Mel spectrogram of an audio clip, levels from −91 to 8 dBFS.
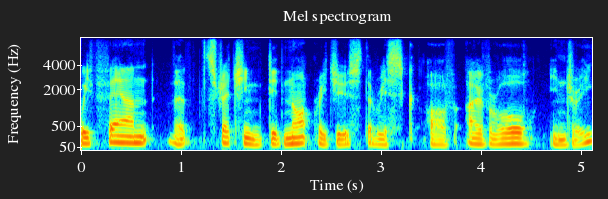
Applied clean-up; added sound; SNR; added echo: none; none; none; none.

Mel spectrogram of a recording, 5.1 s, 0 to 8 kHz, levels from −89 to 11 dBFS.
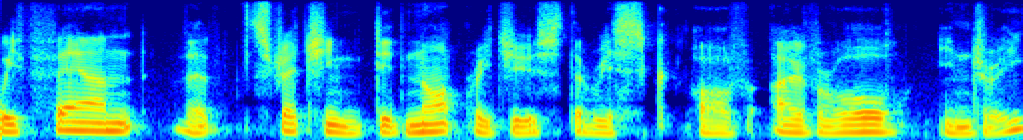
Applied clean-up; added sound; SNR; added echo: neural mask model Resemble Enhance denoiser.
